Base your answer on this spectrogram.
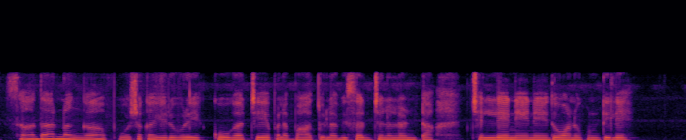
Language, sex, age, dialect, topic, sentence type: Telugu, female, 18-24, Southern, agriculture, statement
